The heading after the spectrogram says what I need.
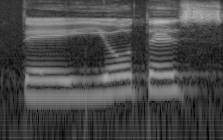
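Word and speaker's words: theiotes: This is theotes. With the I, it changes how you pronounce it. Theotes. Esta es teiotes con This una is I.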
